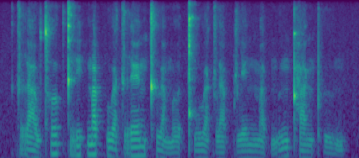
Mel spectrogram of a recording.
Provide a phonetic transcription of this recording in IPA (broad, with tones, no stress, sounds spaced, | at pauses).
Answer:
k r aː˩˦ w tʰ ɤː˥˩ k̚ t r i˦˥ t̚ m a˥˩ p̚ ʔ u˧ a̯ k r ɛː˥˩ ŋ tʰ ɯ˨˩ a̯ m ɤː˨˩ t̚ kʰ w u˨˩ a̯ k l a˨˩ p̚ k l e˧ n m a˨˩ p̚ ŋ ɯ˥˩ ŋ pʰ a˧ ŋ pʰ ɯ˨˩ ŋ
